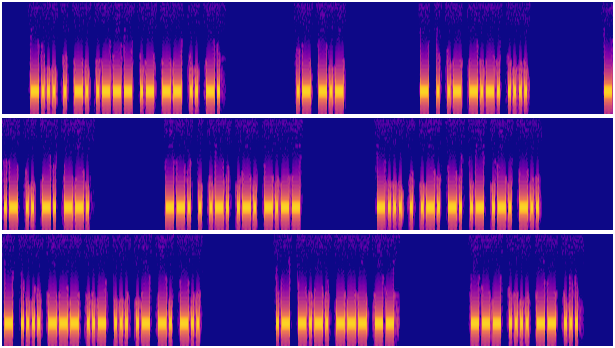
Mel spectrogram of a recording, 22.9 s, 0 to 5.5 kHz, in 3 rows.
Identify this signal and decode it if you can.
Morse code, heard as a keyed tone, about 34 wpm, 550 Hz. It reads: BENJAMIN AK TEACH KING GERRY BERNARD THOUSAND ACOM OHMS
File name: Ultimate Word List / 35WPM Ultimate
